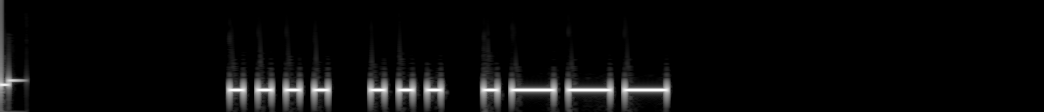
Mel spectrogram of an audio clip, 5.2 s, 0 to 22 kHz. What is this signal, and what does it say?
Morse code, heard as a keyed tone, about 17 wpm, 700 Hz. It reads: HSJ
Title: USA Call Sign Postfixes - 3 Letters 17wpm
